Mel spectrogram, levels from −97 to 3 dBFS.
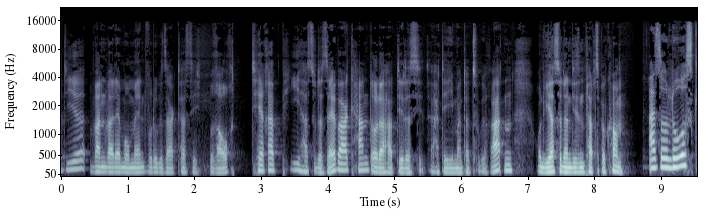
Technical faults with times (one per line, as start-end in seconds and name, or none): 0.07-2.58 automatic gain rising
3.44-9.50 automatic gain rising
